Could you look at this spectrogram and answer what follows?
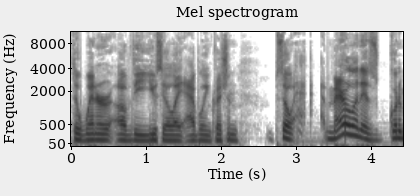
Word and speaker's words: Abilene Christian: uca ucla and uh abolition christian or what i'm sorry i pronounced that incorrect abilene christian yeah abilene christian excuse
